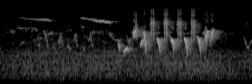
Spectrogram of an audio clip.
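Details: Common nightingale singing: soft varied twittering notes, then a loud run of sharp descending whistled notes repeated rapidly, about eight in a second and a half.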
